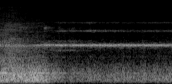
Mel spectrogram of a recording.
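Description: A metro train pulls into the station, its wheels letting out a steady high-pitched squeal over a low rumble that eases after the first half second.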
